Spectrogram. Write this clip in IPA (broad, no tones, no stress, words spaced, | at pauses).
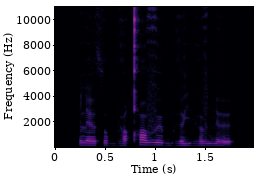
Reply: lɛə̯θobʱœ qʰovø bʱɘj ɦœvnɘ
